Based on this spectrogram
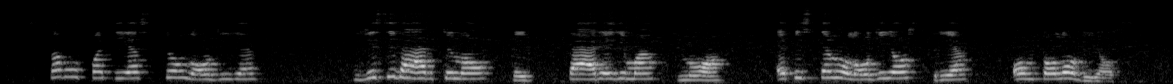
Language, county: Lithuanian, Panevėžys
